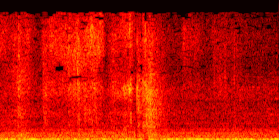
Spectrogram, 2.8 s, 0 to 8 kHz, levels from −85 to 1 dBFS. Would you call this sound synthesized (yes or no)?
no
